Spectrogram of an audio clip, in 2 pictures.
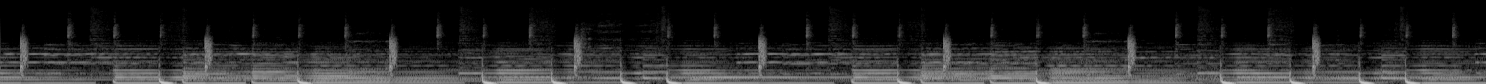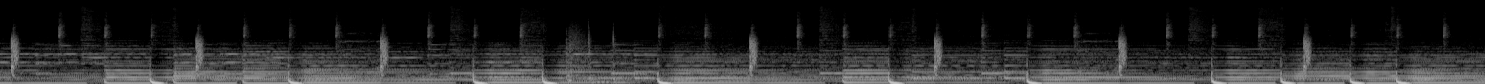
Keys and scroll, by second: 10.5 5, 10.7 Return, 21.2 1.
